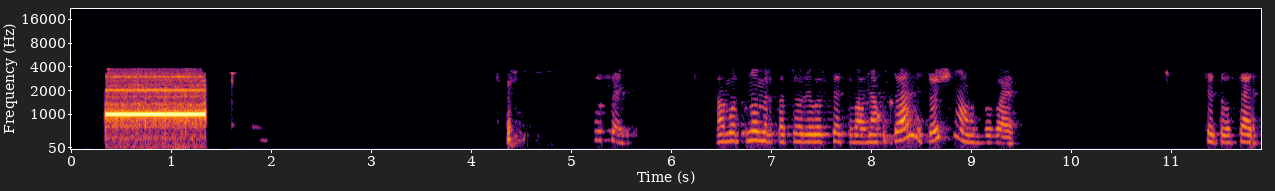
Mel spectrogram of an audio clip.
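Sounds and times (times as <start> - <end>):
voicemail tone beep: 0.4 - 1.4
speech: 5.3 - 5.7, 6.4 - 9.6, 11.4 - 11.8.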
